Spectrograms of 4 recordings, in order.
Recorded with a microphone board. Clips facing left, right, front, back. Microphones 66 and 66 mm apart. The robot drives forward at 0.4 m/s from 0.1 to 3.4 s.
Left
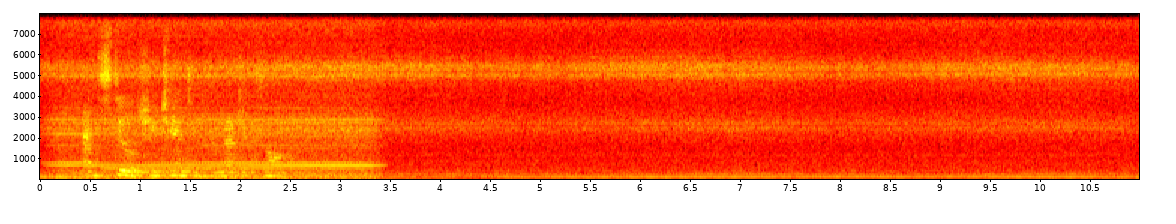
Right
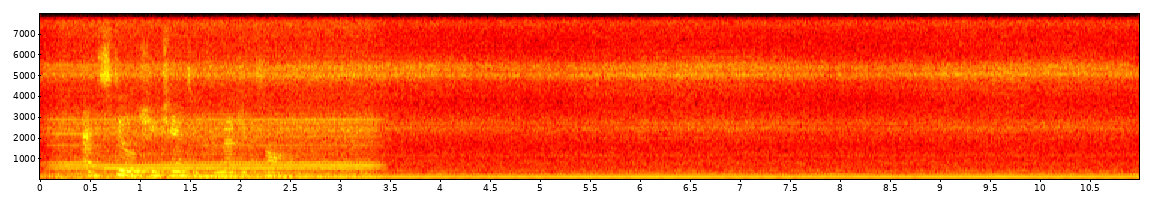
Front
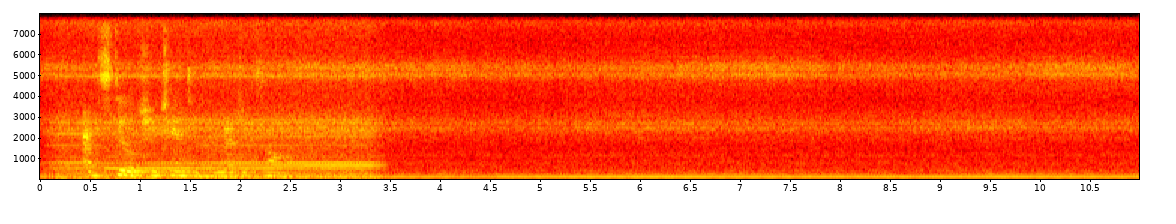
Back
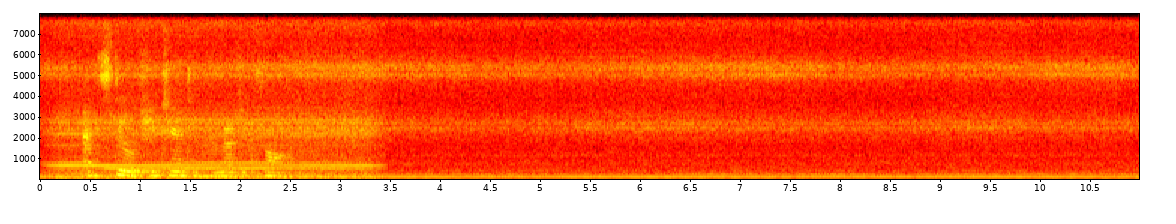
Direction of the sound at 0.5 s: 140° right.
